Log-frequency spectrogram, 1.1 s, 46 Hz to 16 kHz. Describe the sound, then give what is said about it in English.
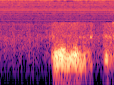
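A low, muffled rumble of distant thunder from a lightning strike about 15 miles away, during hard rain, swells for about half a second, then a shorter, softer rumble follows. There is no talking. “That was one heck of a lightning strike way over there in the distance.”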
